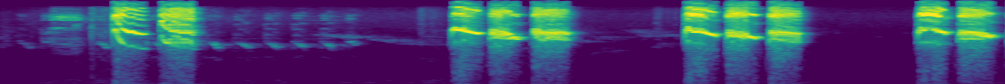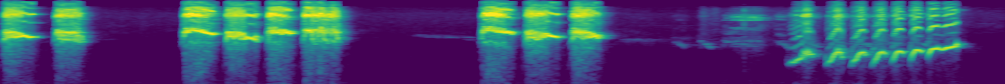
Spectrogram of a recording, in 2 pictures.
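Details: White-rumped shama of the Medan type singing hard, used to stir other shamas into song: short clusters of three or four harsh scratchy notes repeated roughly every second, closing with a fast run of rising whistled notes.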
